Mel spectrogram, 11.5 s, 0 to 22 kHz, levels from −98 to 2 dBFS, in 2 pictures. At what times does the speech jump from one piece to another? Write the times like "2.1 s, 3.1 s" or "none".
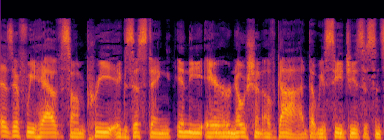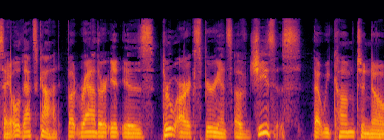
none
